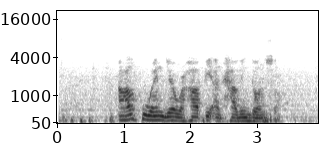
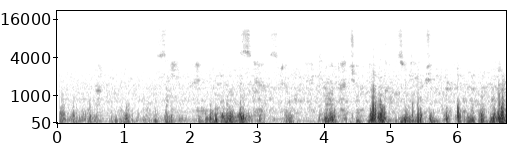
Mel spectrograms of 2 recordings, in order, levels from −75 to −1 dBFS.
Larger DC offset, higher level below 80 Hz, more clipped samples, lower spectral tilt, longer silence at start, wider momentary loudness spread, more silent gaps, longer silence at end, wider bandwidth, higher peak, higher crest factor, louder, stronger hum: neither; second, -52 dBFS vs -38 dBFS; neither; first, -11 dB/octave vs -9.5 dB/octave; about the same, 0.05 s vs 0.05 s; second, 18 LU vs 21 LU; neither; first, 0.55 s vs 0 s; second, 4.4 kHz vs 11.5 kHz; about the same, -6 dBFS vs -4 dBFS; second, 16 dB vs 24 dB; first, -19 LUFS vs -27 LUFS; neither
